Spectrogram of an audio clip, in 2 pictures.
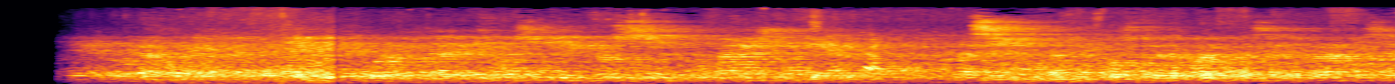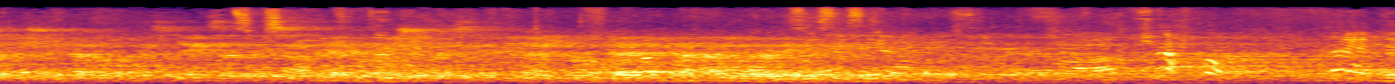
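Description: A crowd chatters loudly in an echoing hall.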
